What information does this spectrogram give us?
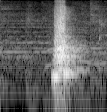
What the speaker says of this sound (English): Oh, that's somebody else's dog, huh? That's Charlie's.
